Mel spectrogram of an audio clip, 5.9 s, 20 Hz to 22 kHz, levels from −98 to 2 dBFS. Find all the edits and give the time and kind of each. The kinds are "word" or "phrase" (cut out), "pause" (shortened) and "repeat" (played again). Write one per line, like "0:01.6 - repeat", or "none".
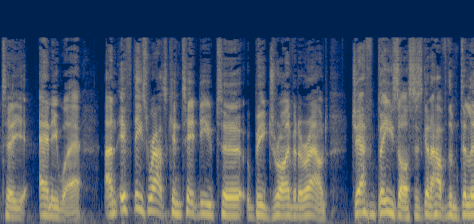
none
